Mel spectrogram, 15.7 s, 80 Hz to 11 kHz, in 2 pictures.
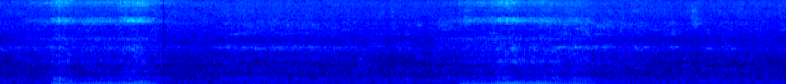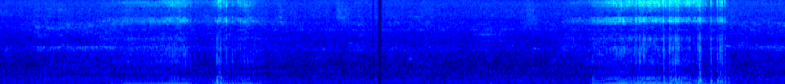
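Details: Live-streamed sleeping recording: deep, rumbling inspiratory snores, four in about sixteen seconds (roughly 14 breaths a minute), with quiet pauses between; snoring.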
